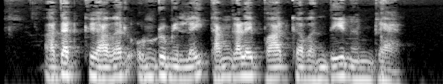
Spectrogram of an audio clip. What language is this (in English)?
Tamil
